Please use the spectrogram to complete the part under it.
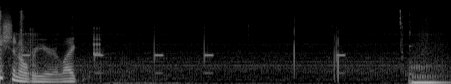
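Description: A handheld electronic device gives short, soft beeps.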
